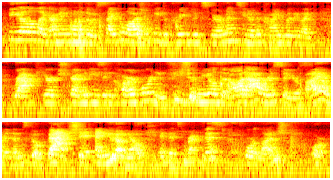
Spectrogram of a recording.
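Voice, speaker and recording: An actress playing a neurotic, highly strung woman composer in a rambling, halting naturalistic stage monologue. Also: close to an everyday voice. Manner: rambling, exasperated, halting self-interruptions. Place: small live stage venue with audience. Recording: very echoey room, distant mic, faint noise.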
